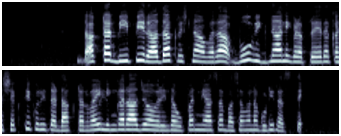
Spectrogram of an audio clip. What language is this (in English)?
Kannada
